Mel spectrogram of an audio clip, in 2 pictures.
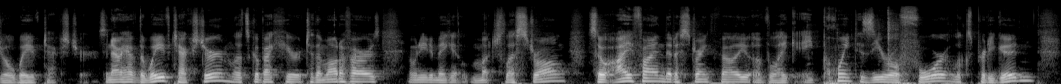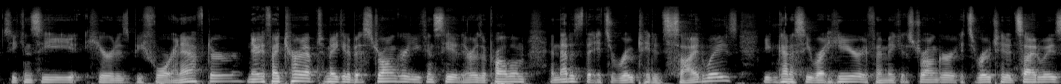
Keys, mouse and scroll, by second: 1.0 middle drag, 1.2-2.9 scroll down 1, 3.0 click, 3.6-5.0 scroll down 1, 5.0-6.3 scroll down 1, 6.3-7.9 drag, 8.1-8.6 typing, 8.7 Return, 9.9-11.3 shift+middle drag, 9.9-11.0 shift+scroll up 1, 11.0-11.8 shift+scroll up 1, 11.4 click, 11.8 click, 12.2 click, 12.5 click, 13.0-18.7 drag, 17.3-18.7 right drag, 18.0-20.3 scroll up 1, 19.1-20.7 middle drag.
